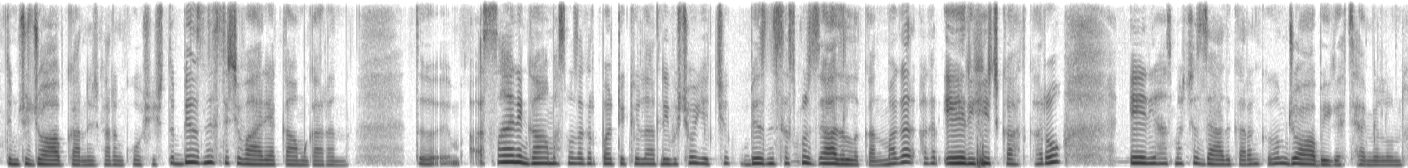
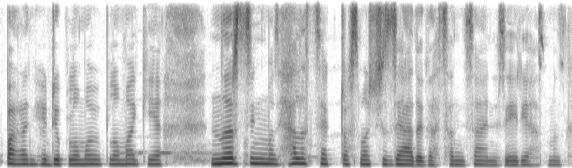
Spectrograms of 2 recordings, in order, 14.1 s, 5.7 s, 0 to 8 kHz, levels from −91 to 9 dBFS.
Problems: background sounds at intervals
